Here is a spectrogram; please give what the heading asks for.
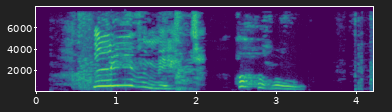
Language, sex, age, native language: Icelandic, male, 9, Icelandic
